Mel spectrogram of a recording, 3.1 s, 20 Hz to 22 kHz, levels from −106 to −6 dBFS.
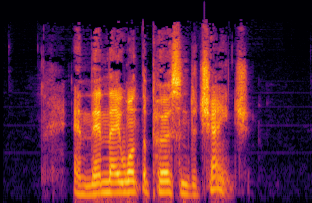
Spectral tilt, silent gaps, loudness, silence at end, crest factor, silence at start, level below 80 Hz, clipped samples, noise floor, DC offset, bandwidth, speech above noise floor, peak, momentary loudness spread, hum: -1.5 dB/octave; none; -16 LUFS; 0.65 s; 20 dB; 0.5 s; -62 dBFS; under 0.1%; -78 dBFS; under 0.1%; 15.5 kHz; 60 dB; 0 dBFS; 14 LU; none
